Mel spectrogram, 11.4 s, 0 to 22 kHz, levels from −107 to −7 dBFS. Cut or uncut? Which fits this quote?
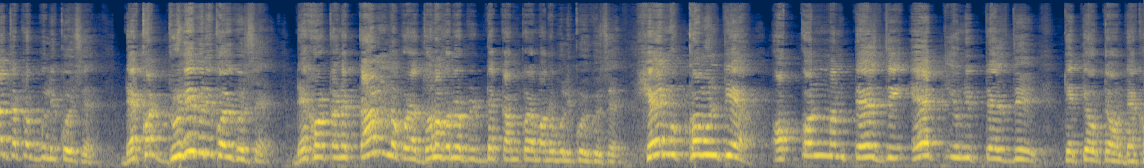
uncut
